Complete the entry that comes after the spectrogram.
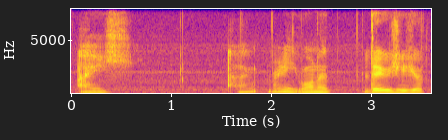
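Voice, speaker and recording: A man playing an earnest, hesitant robot repair technician in a soft-spoken ASMR roleplay, halting and trailing off mid-sentence. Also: mid-range voice, vocal fry, slight background noise. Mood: worried, protective.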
